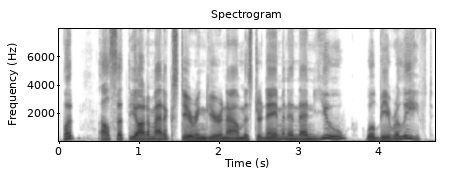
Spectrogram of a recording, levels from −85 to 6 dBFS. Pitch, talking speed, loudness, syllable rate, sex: 155 Hz, 205 wpm, -18 LUFS, 5.6 syllables/s, male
